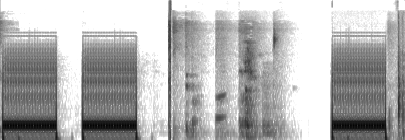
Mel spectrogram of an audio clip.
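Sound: telephone dialing and ringing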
